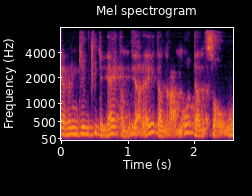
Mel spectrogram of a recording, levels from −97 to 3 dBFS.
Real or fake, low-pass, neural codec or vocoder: fake; 7.2 kHz; vocoder, 22.05 kHz, 80 mel bands, HiFi-GAN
